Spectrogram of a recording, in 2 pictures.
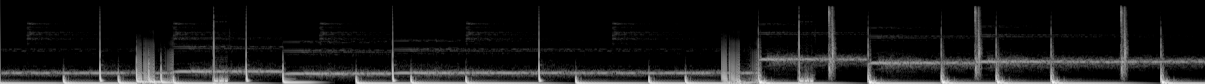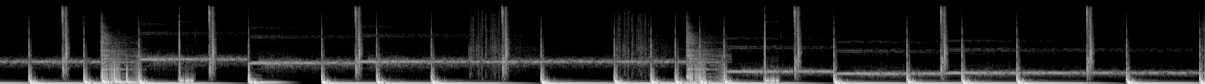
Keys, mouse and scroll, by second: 0.4 alt+right click, 1.3 click, 1.6-3.6 alt+drag, 3.6 alt+right click, 4.1 alt+click, 5.0 middle click, 5.4 alt+click, 6.3 alt+right click, 8.2 click, 9.1 shift+click, 9.1 shift+click, 12.3 alt+right click, 12.6 alt+click, 12.6 alt+click, 13.0 alt+middle click, 13.4 alt+right click, 14.2 shift+click, 15.2 ctrl+z, 15.9 shift+click, 16.7 ctrl+z, 17.9 shift+click, 19.2 right click, 19.7-24.1 alt+drag.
